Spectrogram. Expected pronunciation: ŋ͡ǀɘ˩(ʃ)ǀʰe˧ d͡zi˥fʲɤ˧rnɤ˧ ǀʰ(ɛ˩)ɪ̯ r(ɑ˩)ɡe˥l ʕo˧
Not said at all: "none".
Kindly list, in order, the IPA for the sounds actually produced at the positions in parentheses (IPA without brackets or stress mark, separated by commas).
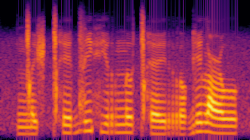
ʃ, ɛ˩, ɔ˩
